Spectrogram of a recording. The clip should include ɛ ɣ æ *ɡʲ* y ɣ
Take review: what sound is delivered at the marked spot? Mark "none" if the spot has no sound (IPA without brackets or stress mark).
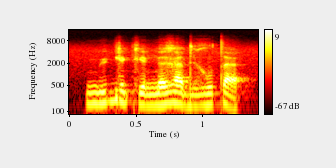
d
